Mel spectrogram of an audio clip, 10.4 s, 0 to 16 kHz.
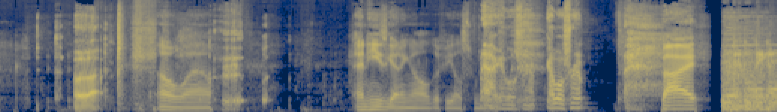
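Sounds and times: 
speech: 0:00.8 - 0:01.5, 0:02.1 - 0:03.3, 0:04.8 - 0:10.3
loud low croaky burp: 0:01.0 - 0:01.6, 0:02.9 - 0:03.7.

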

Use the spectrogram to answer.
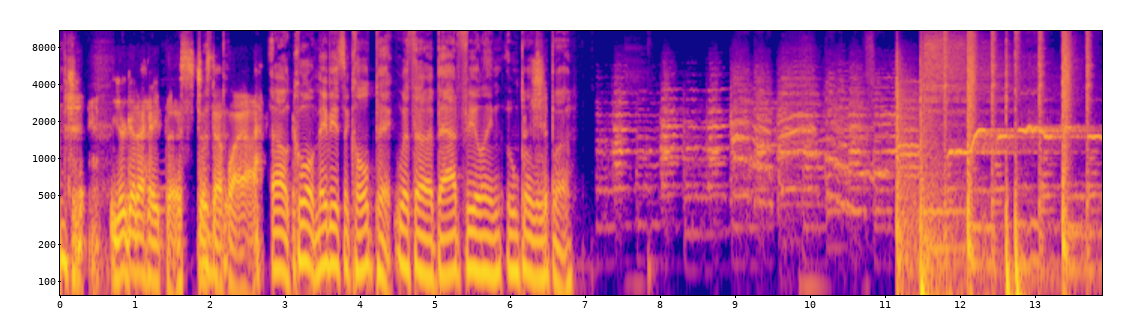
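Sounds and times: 
speech: 0:00.0 - 0:06.9
band playing a song's instrumental intro: 0:07.2 - 0:13.8
whistled melody in a song intro: 0:07.2 - 0:13.8.

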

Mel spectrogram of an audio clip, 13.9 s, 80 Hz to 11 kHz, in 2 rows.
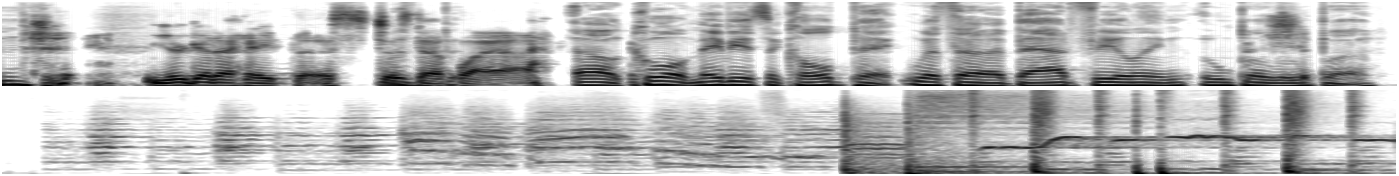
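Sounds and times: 
speech: 0:00.0 - 0:07.0
whistled melody: 0:07.4 - 0:13.9
full band playing with drums: 0:11.2 - 0:13.8
high sustained whistle tone: 0:11.6 - 0:13.9.

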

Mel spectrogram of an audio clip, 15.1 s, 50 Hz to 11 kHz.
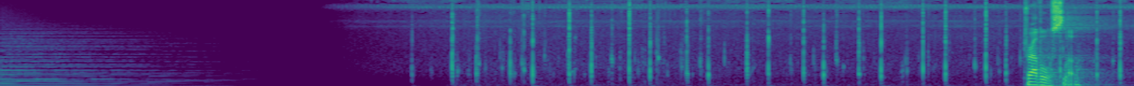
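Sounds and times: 
horse hooves clip-clopping at a walking pace: 0:05.4 - 0:15.1
speech: 0:13.7 - 0:14.6.

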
